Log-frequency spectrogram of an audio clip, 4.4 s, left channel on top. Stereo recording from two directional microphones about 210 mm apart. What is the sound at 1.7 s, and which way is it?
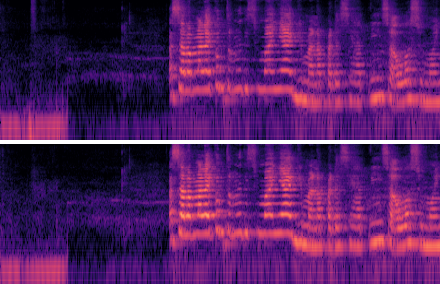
A woman's voice, 5° right (ahead or behind).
